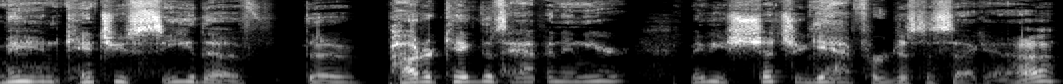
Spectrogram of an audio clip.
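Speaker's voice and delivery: close, leaning-in, high-pitched stage whisper. Voicing an official who leans in to a player: half-whispering in character. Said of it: "kinda leans into you and whispers".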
